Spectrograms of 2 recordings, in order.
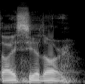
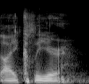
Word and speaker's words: ICLR: Yeah, it turns out people have two pronunciation for this for this conference. Some people call it ICLR, some people call it I clear.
